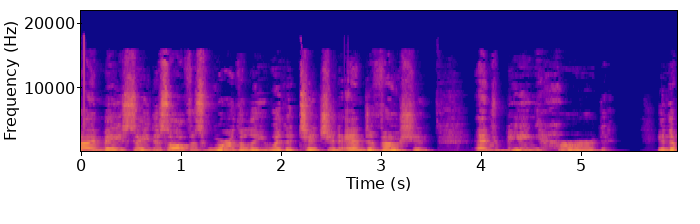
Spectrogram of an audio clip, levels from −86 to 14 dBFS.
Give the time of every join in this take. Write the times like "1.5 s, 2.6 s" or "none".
4.1 s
